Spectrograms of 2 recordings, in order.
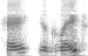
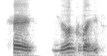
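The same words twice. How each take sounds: First: The tone sounds uncertain and hesitant. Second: The tone sounds sarcastic and mocking. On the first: The speaker doubts the praise. "Now uncertain or unsure" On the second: The praise is not meant. "Here's sarcastic"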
